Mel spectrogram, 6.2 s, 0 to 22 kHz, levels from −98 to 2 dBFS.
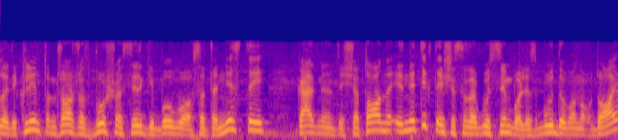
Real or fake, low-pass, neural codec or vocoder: real; 7.2 kHz; none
